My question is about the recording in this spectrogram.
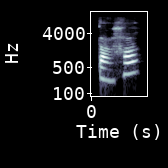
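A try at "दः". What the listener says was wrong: Daha. You have the problem of this ta and da, I think.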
